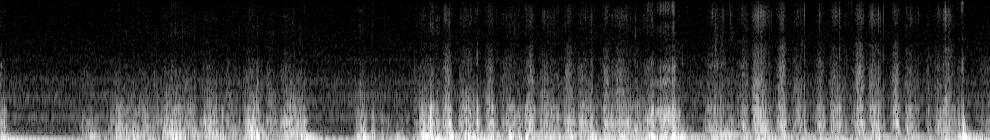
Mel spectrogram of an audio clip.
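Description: Fingertips of both hands continuously rub, scratch and tap a black foam windscreen covering the top of a large blue condenser microphone. The result is a dense, muffled, low-heavy patter of soft scratches and dull thumps, with short taps that die away almost instantly and no bright edge.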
